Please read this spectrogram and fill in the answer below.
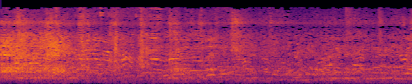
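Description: Crowd chatter: many people talking at once, loudest in about the first second, then a steady hubbub.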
